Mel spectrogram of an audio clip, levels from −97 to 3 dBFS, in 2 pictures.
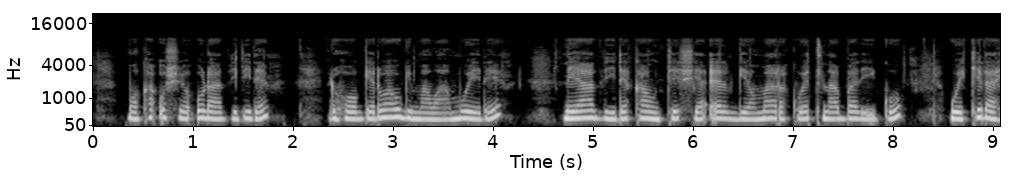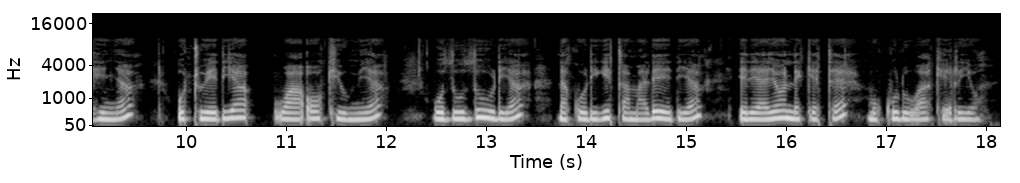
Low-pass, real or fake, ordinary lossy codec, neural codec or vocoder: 9.9 kHz; real; none; none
